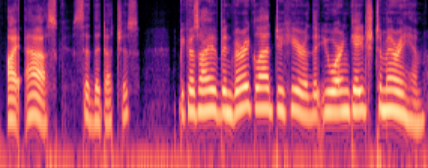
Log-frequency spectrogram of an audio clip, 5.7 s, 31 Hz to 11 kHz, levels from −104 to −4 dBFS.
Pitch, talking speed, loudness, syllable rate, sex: 210 Hz, 210 wpm, -15 LUFS, 5.7 syllables/s, female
